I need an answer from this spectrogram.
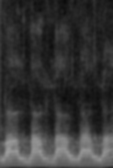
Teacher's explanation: your tongue goes up to what we call the roof of your mouth the roof of your mouth la okay that is where 99% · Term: letter L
